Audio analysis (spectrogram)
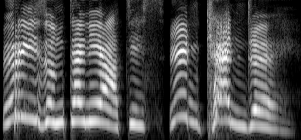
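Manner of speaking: high, loud, slow spell chant; slow shouted incantation. Acted. Casting fire spell, slow shouted incantation.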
